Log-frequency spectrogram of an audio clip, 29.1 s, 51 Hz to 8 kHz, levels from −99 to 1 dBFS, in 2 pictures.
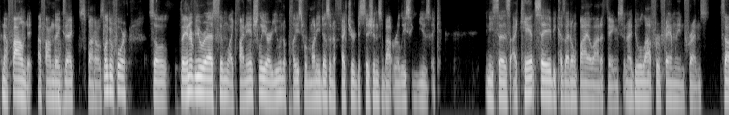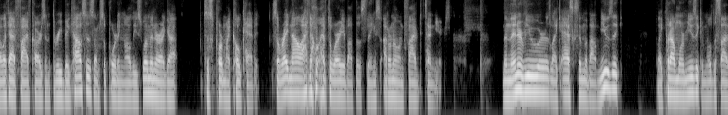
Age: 20-39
